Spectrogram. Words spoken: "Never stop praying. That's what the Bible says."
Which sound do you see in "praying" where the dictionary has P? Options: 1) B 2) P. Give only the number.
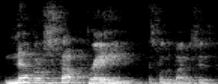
1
